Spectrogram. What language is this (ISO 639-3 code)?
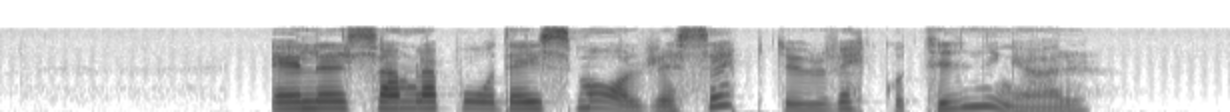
swe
